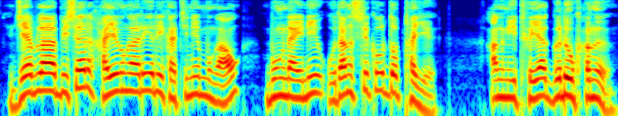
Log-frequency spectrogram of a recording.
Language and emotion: Bodo, angry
